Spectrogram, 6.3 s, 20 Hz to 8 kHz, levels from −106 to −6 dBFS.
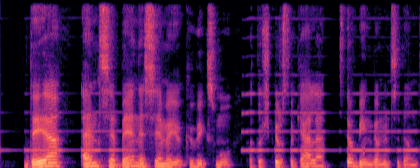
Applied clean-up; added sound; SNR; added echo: neural mask model RNNoise.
